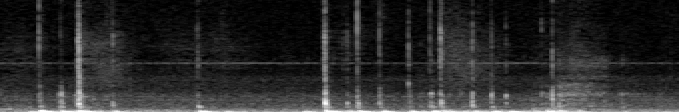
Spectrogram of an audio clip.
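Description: Someone types a paragraph on a computer keyboard in soft, uneven bursts of clicking keystrokes at close range, with short pauses between runs and no talking.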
